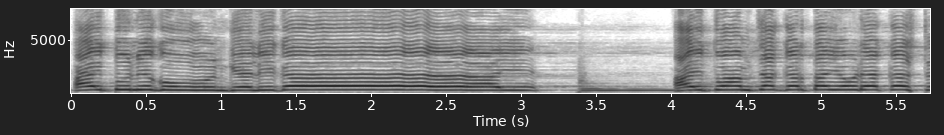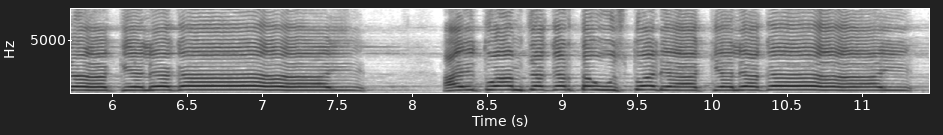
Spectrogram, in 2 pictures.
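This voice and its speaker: A man's voice: very high-pitched, flat delivery, slow pace, soft background music, pitched above the performer's own voice. A man doing a wailing village daughter. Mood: sing-song wailing. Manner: sung lament, drawn out. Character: wailing village daughter mourning her mother.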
